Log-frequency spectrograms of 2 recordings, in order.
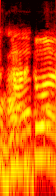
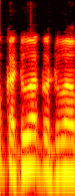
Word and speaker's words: काटवा: जैसे एक यहाँ काटवा है, राजस्थान के होते हैं। जी, यहाँ पर एक काटवा बोल के एक जगह है, बहुत लोग उसको कटुआ बोलते हैं, तो प्रोनाउंसिएशन का इशू है सर।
